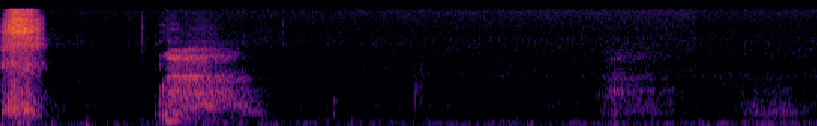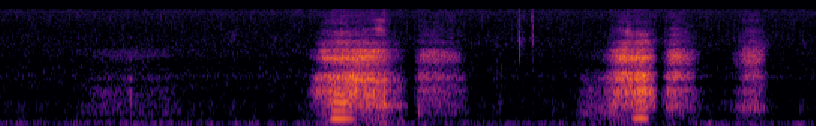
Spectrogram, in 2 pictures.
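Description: A few sharp sneeze bursts with sniffing and quiet breaths between, ending in a pair of closely spaced sneezes.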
